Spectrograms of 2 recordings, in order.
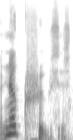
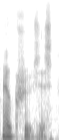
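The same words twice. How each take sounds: First: Said in the usual way. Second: Much softer, almost under the breath; trailing off. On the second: Acted. Host repeats no cruises to himself, fading out. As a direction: let the verdict die away.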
